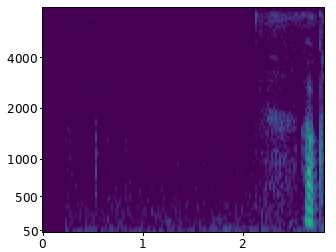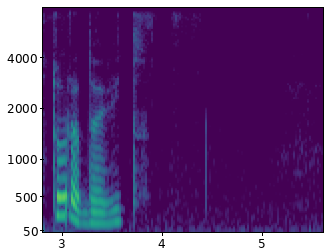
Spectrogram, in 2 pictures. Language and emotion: Russian, neutral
